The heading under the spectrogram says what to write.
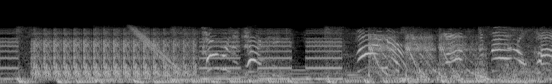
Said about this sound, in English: Hey, guys! Super Chop G.I. Joe General, a huge mobile battle fortress with working lights and electronic battlefield sounds.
